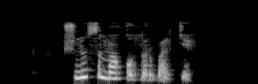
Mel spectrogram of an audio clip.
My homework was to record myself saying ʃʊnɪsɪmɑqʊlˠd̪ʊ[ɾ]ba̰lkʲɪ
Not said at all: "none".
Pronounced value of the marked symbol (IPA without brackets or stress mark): ɾ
